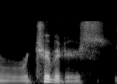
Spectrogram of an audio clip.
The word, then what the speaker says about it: Retributors: But I like how you say it, how you call them Retributors.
